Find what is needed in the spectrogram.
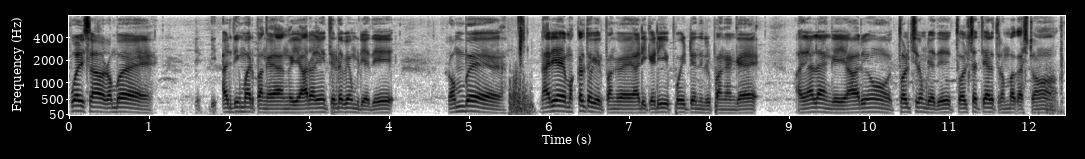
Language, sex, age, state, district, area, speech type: Tamil, male, 18-30, Tamil Nadu, Tiruvannamalai, urban, spontaneous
